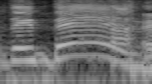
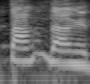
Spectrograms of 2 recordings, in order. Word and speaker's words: Tintin: Tintin tuh Tintin. Eh enggak enggak, Tintin tuh tang tang aslinya. Ah, serius. Stawa. Aslinya tuh Herge itu Adventure of Tang Tang.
